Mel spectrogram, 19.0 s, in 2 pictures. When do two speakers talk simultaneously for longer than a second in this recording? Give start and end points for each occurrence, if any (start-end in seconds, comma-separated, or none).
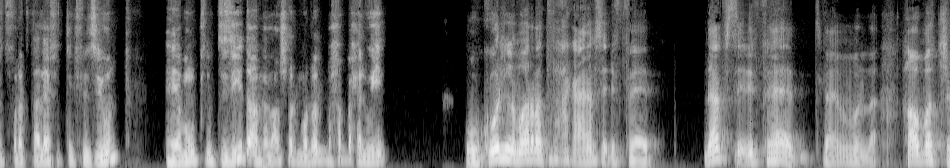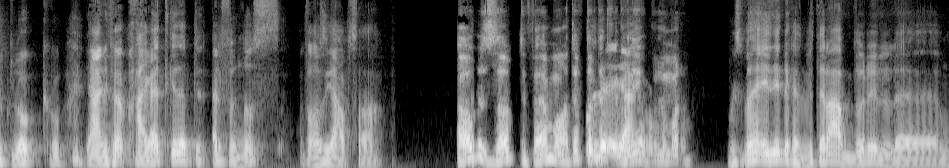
none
